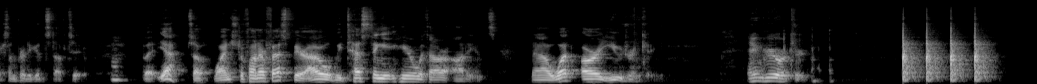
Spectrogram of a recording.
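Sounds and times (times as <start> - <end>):
speech: 0.0 - 6.6, 7.5 - 8.4
gavel striking wood: 9.0 - 10.1.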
